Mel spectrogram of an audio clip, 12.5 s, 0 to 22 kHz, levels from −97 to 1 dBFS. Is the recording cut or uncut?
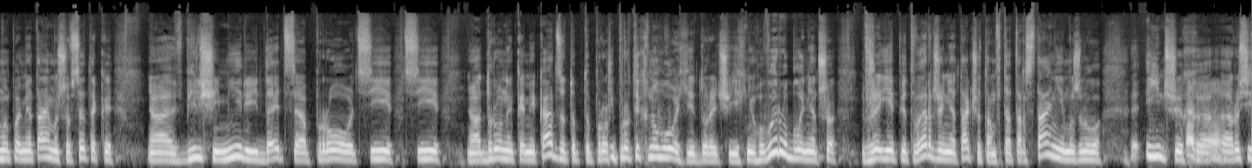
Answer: cut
